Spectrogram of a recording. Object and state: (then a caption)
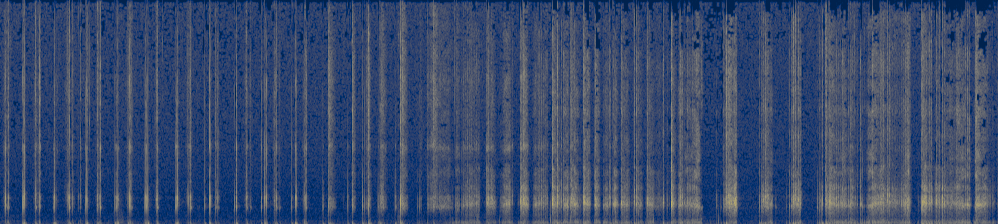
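Empty paper cups. Fingertips tap and scrape the bottoms of two identical small, empty, hollow white paper cups held bottom-first close to the microphones. The first six seconds are quick, separate hollow taps with a low thump and a papery mid-range ring. The rest turns into denser, continuous scratching broken by short pauses.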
